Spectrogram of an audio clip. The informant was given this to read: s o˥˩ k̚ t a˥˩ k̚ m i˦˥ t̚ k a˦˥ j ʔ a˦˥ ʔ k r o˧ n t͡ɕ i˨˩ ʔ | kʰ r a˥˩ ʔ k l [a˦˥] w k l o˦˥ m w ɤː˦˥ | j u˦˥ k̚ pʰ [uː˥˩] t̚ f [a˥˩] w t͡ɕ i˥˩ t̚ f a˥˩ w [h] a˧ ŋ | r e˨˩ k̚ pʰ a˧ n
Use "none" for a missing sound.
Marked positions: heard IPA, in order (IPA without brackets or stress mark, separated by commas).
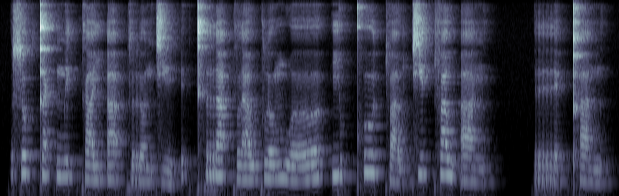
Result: a˦˥, uː˥˩, a˩˦, ʔ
